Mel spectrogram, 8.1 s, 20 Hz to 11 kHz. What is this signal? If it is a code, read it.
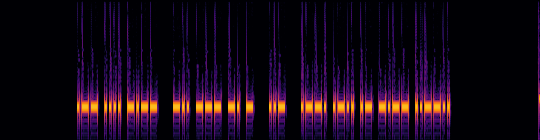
Morse code, heard as a keyed tone, about 36 wpm, 700 Hz. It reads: WHY DONT U PLAY?
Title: Sentences from Top 300 Words and Abbreviations 35wpm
